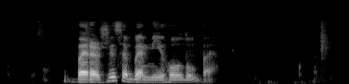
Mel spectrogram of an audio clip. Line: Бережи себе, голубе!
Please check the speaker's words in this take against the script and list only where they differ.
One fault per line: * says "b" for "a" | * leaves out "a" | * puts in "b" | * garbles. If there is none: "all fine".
* puts in "мій"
